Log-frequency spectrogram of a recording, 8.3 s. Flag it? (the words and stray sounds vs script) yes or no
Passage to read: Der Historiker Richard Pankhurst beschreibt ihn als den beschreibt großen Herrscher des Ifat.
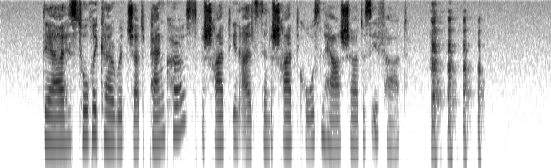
yes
